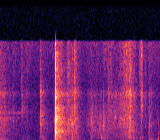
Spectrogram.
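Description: Repotting handling noise: a single sharp knock about two-thirds of a second in, as a plastic plant pot with bark potting mix is moved in a plastic basin, followed by faint small clicks and rustles.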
